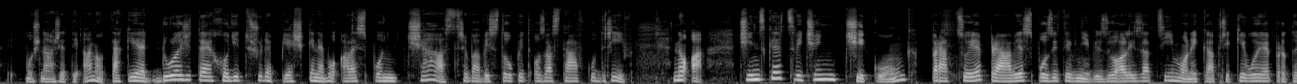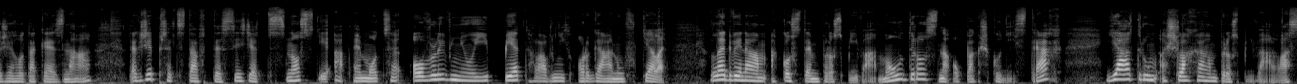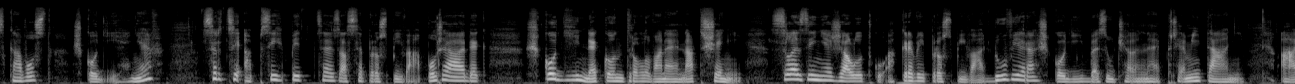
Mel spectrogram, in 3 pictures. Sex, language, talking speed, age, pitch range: female, Czech, 125 wpm, 50-69, 135-185 Hz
